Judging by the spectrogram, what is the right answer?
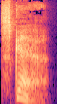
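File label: "scare", British English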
